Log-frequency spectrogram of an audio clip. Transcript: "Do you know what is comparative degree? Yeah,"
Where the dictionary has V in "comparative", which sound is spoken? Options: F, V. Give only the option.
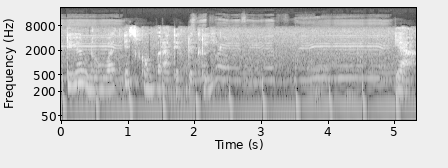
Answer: F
